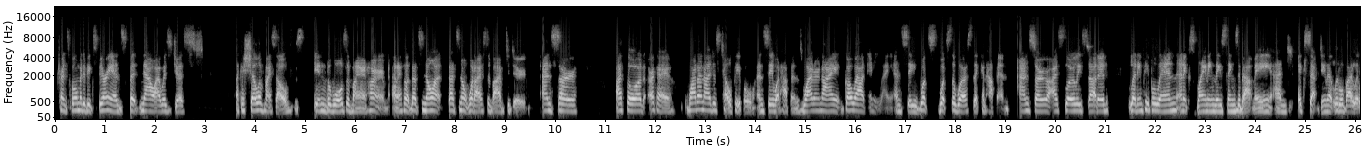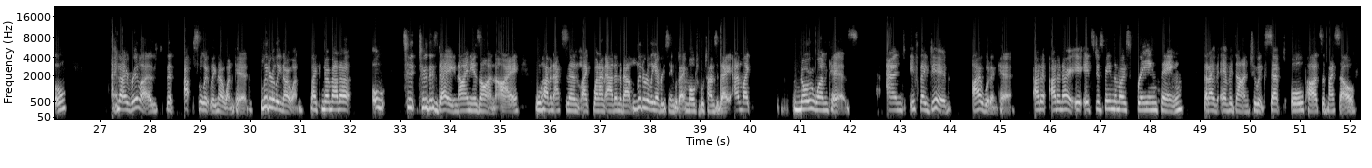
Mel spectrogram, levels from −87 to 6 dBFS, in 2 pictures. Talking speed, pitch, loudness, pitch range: 180 wpm, 225 Hz, -19 LUFS, 210-255 Hz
